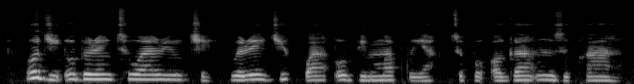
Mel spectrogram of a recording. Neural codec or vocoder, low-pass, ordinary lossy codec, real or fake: vocoder, 44.1 kHz, 128 mel bands every 256 samples, BigVGAN v2; 14.4 kHz; none; fake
